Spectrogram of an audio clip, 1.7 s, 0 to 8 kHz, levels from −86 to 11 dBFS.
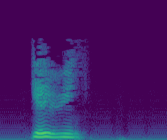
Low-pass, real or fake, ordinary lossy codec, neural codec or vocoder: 7.2 kHz; fake; MP3, 24 kbps; codec, 16 kHz, 0.5 kbps, FreqCodec, larger model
